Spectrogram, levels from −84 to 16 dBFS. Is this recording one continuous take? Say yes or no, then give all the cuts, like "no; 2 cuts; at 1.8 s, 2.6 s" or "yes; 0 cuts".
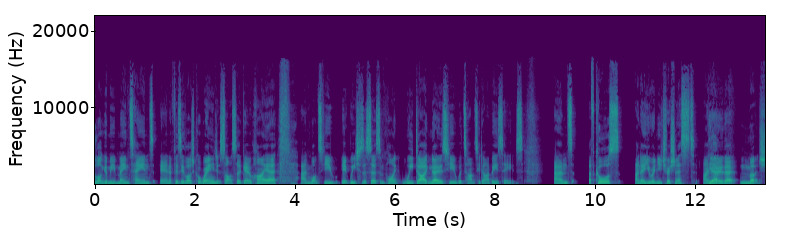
yes; 0 cuts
